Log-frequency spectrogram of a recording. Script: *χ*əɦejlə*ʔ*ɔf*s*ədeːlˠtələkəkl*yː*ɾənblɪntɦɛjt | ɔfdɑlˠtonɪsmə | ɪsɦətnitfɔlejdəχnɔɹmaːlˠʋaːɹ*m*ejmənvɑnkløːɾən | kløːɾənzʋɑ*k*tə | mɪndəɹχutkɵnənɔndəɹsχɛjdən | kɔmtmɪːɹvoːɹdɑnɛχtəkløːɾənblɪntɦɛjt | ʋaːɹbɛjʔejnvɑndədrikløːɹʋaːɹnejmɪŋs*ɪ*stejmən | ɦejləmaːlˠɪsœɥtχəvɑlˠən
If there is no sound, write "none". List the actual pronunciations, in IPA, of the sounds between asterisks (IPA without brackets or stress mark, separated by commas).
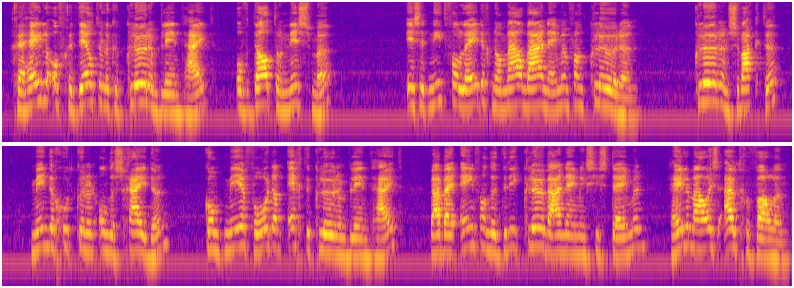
χ, ʔ, χ, øː, n, k, i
